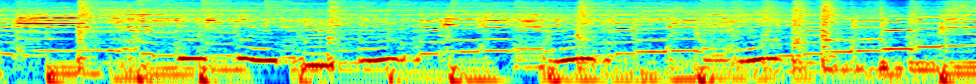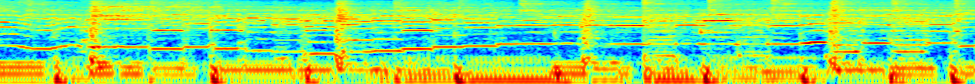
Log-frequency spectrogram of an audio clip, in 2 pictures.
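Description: Live rock band playing: an electric guitar plays a bending lead line over bass guitar and a drum kit keeping a steady beat.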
